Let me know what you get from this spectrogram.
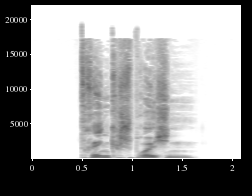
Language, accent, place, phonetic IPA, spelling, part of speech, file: German, Germany, Berlin, [ˈtʁɪŋkˌʃpʁʏçn̩], Trinksprüchen, noun, De-Trinksprüchen.ogg
- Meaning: dative plural of Trinkspruch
